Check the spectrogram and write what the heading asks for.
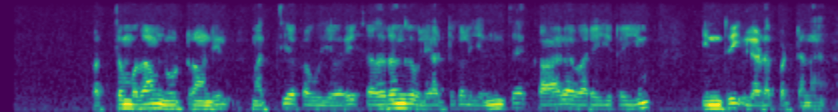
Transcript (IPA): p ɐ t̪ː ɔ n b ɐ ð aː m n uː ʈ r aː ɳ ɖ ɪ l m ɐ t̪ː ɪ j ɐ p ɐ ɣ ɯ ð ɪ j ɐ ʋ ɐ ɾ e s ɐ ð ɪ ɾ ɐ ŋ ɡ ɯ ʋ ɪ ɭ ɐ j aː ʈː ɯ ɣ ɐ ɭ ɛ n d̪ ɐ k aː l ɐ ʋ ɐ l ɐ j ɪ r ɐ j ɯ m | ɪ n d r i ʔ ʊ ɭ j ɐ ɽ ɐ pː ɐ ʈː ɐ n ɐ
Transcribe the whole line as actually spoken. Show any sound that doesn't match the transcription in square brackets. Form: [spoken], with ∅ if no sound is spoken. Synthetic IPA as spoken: p ɐ t̪ː ɔ [m] b ɐ ð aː m n uː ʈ r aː ɳ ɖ ɪ l m ɐ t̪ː ɪ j ɐ p ɐ ɣ ɯ ð ɪ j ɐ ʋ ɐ ɾ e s ɐ ð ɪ ɾ ɐ ŋ ɡ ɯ ʋ ɪ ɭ ɐ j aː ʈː ɯ ɣ ɐ ɭ ɛ n d̪ ɐ k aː l ɐ ʋ ɐ [ɾ] ɐ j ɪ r ɐ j ɯ m | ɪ n d r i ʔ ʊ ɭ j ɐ ɽ ɐ pː ɐ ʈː ɐ n ɐ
